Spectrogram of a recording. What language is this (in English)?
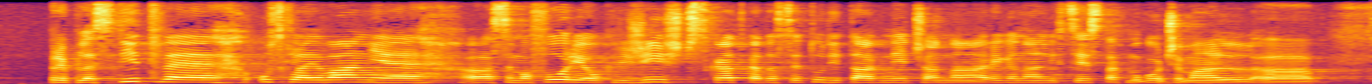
Slovenian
